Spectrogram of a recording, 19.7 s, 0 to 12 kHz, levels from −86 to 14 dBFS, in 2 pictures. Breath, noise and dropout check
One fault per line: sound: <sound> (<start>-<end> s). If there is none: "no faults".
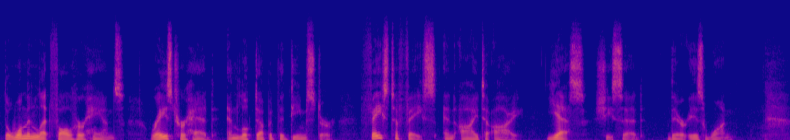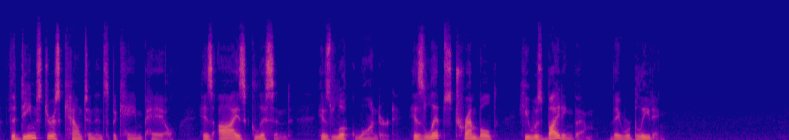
no faults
